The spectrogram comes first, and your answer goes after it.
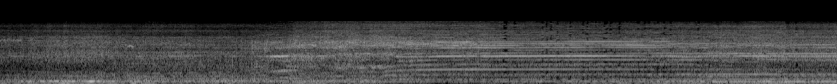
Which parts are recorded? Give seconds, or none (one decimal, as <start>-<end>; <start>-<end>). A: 0.0-2.6; 4.8-7.1; 7.9-8.4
